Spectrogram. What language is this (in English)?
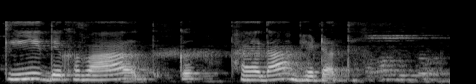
Maithili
